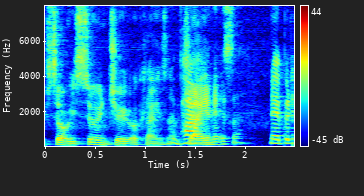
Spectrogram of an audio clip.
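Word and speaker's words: Söyüncü: you joined you so Jung Joo sorry soon Joo okay no but apparently you'd pronounce it with a J okay so soon G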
